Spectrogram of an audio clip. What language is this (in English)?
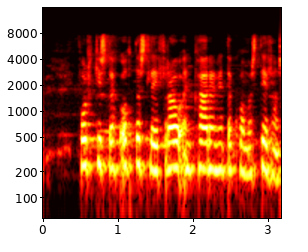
Icelandic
